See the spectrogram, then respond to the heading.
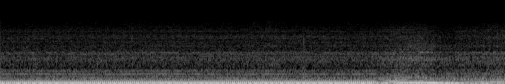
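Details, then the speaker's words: Car with replacement fuel pump from a 2015 Kia fitted, fuel line empty, first start: starts on the first try, deep steady rumble, even and unbroken, settling slightly near the end with no misses or stumbles; runs smoothly. "Here you'll see that when we give it the first touch, well, it started on the first try."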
